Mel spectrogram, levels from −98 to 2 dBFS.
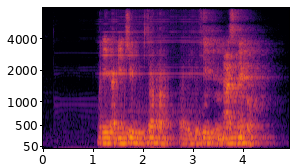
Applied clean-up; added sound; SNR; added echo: neural separator model SepFormer DNS4.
